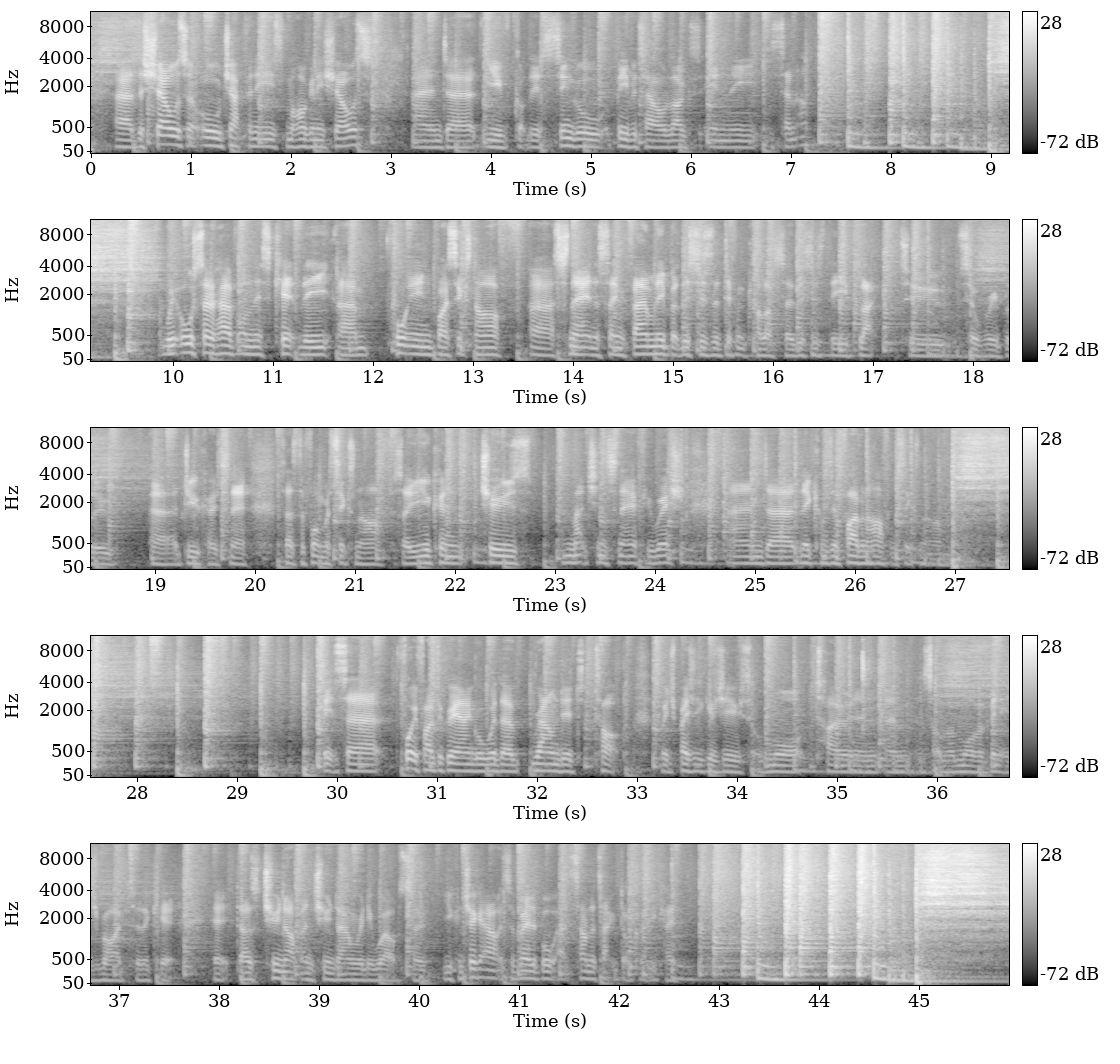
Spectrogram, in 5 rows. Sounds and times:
Bass drum: 0:00.0 - 0:01.6, 0:03.4 - 0:45.9
Cymbal: 0:00.0 - 0:45.9
Drum kit: 0:00.0 - 0:45.9
Snare drum: 0:00.0 - 0:45.9.

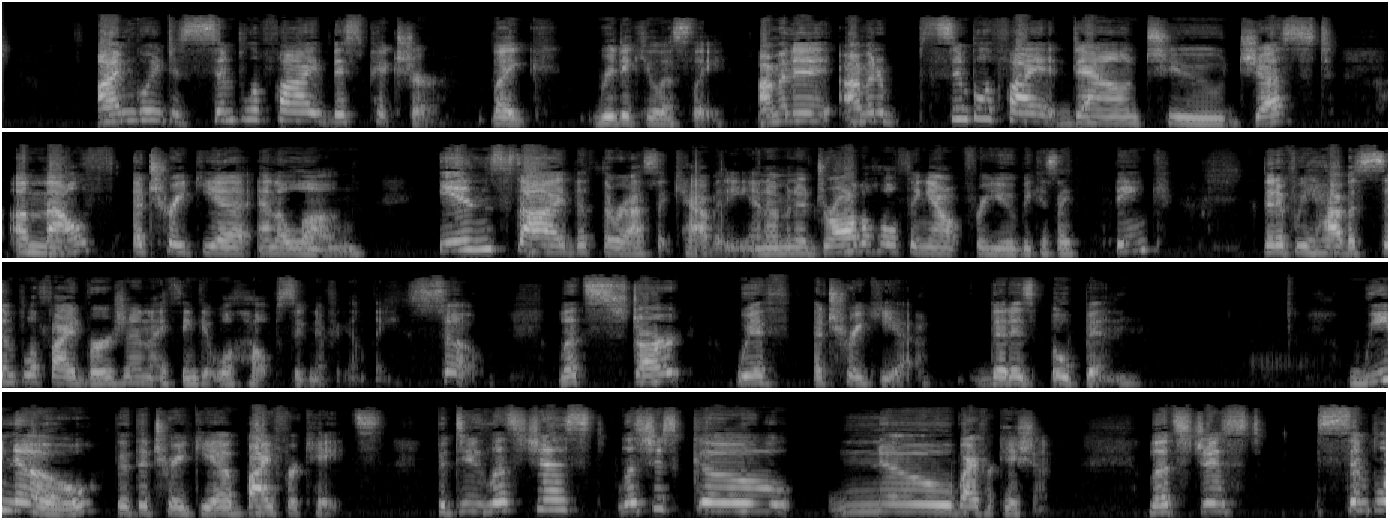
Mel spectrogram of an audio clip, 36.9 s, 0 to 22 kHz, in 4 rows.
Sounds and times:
Speech: 0:00.6 - 0:11.6, 0:12.2 - 0:17.0, 0:17.7 - 0:21.6, 0:22.2 - 0:26.0, 0:27.5 - 0:34.7, 0:35.4 - 0:36.9.

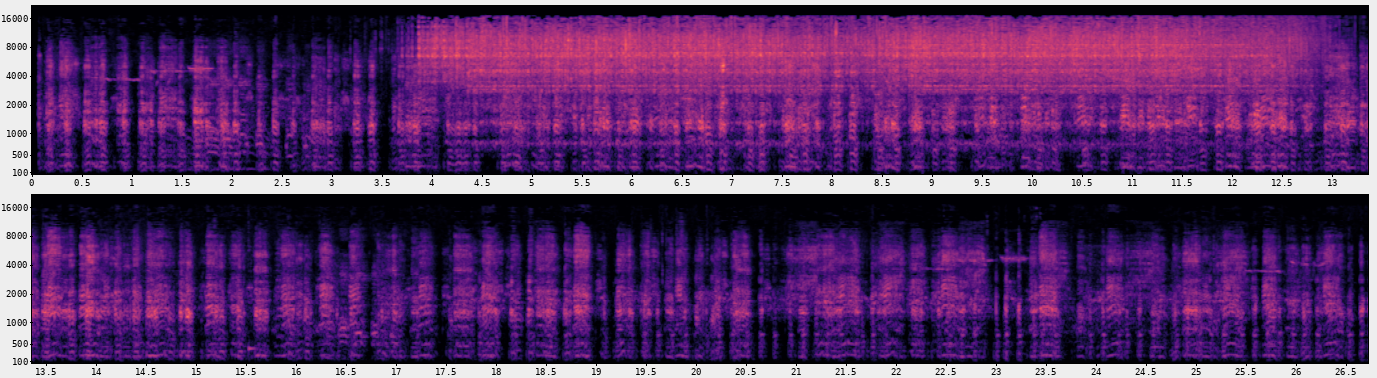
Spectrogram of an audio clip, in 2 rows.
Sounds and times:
Goose: 0:00.1 - 0:03.9, 0:08.3 - 0:26.7.

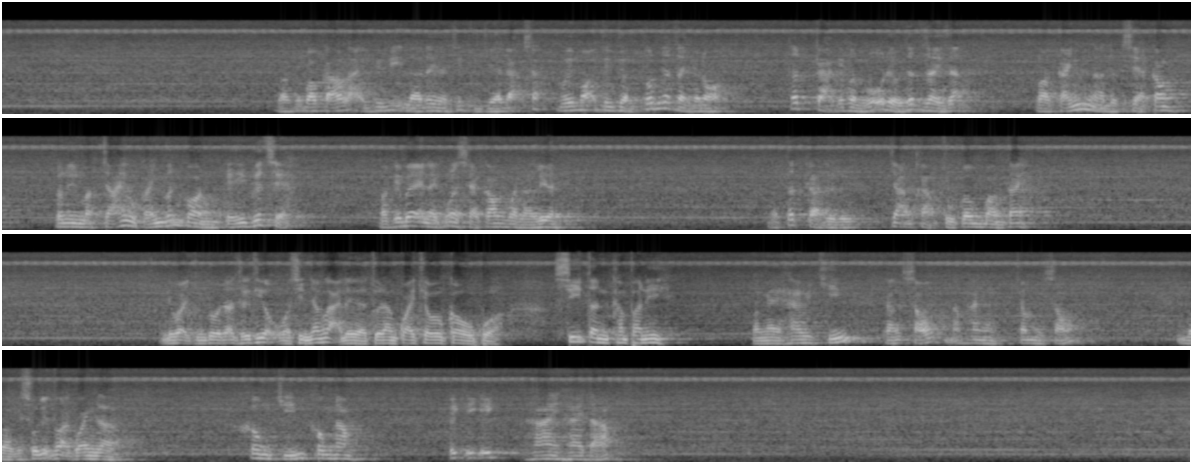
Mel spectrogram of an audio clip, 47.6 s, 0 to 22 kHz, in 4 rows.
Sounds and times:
Vacuum cleaner: 0:00.0 - 0:47.5
Speech: 0:02.7 - 0:15.1, 0:15.7 - 0:17.8, 0:19.6 - 0:22.5, 0:25.4 - 0:30.7, 0:31.3 - 0:34.8, 0:35.5 - 0:37.1, 0:38.0 - 0:39.5, 0:40.1 - 0:42.1.

